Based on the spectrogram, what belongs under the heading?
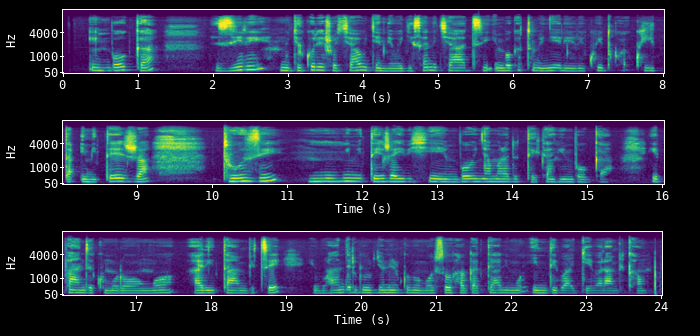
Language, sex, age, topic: Kinyarwanda, female, 18-24, agriculture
